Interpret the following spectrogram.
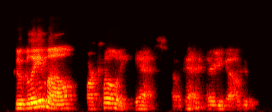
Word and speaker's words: Guglielmo Marconi: How do you pronounce it, Wyatt? Oh, Guglielmo Macaroni. Guglielmo Marconi.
